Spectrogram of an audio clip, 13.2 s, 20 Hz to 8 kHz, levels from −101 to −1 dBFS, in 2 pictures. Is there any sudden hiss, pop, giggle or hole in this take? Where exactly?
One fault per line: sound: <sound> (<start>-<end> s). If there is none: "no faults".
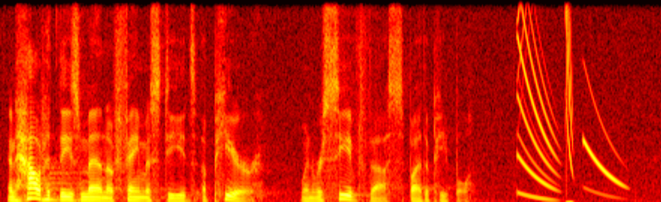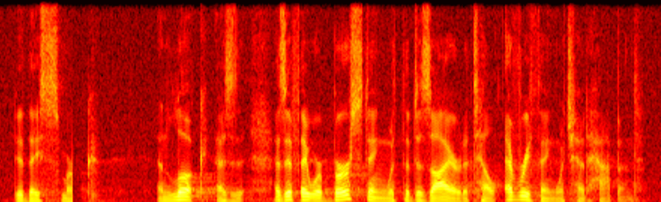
sound: chirp (5.2-6.3 s)
sound: dropout (7.3-7.4 s)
